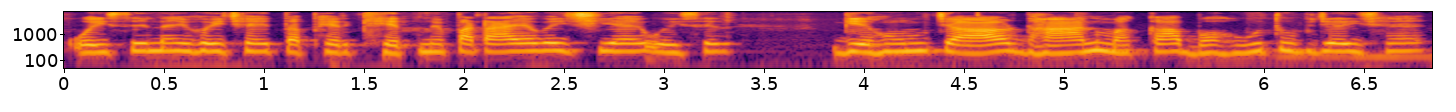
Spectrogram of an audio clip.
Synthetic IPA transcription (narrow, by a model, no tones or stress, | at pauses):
oisenəjɦojt͡ʃʰɛt̪ɔpʰeɾkʰet̪mepəʈajebɛjt͡ʃʰijɛjoise | ɡeɦumt͡ʃaɾd̪ʱanməkːabəɦut̪upd͡ʒəjt͡ʃʰɛ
